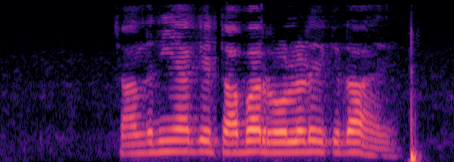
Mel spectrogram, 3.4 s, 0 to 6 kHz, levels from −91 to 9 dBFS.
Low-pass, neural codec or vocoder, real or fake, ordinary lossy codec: 5.4 kHz; none; real; AAC, 24 kbps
